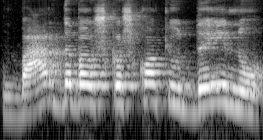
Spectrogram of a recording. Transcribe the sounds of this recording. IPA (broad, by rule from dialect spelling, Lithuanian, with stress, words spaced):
ˈbɐrdɐʋɐ ʊʃ kɐʃˈkoːkʲuː ˈdɐɪnuː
